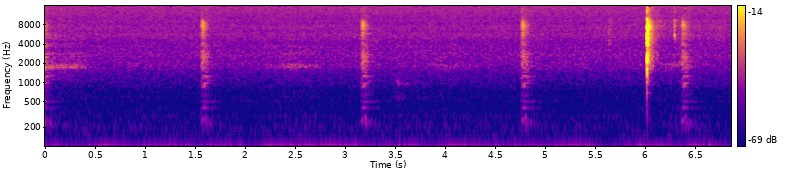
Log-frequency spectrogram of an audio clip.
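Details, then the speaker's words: In a quiet room, a single sharp click near the end from the wrist joint, described as healthy, among fainter regular drip-like ticks; wrist joint clicking. "Don't know if you could hear that, but that was my wrist clicking. Nice and healthy."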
